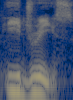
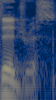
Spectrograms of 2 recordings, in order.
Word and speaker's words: Idris: the podcast okay and they said do not pronounce it eid Reese or Idris its Idris huh ok so now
